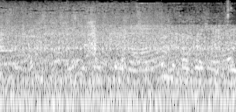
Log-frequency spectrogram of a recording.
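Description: Voices of several people talking at once in an open public square, over a steady low rumble.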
